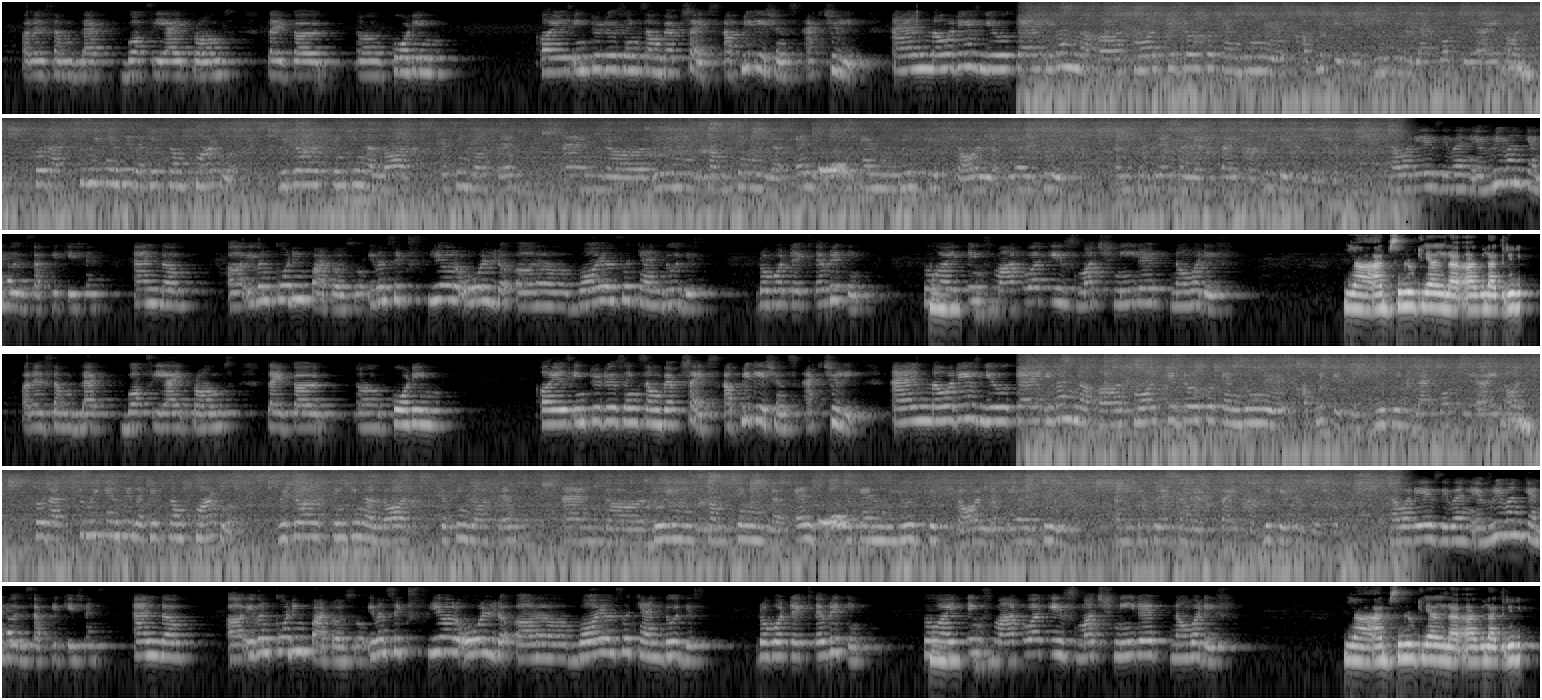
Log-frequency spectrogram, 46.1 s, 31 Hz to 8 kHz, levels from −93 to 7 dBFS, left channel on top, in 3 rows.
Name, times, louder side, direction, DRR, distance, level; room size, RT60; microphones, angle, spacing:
voice 1, 0.2-2.3 2.7-3.3 3.5-4.4 5.4-8.6 8.9-15.3 15.7-17.8 18.1-20.6 21.0-26.1 26.5-28.8 29.2-31.7 32.1-32.6 33.0-37.8 38.3-39.4 40.0-43.0 45.1-45.2, right 3 dB, 50° right, 7 dB, 1.6 m, -33 dB
sound 1, 10.1-29.4, right 1 dB, 80° right, 5.9 m, -36 dB
voice 2, 40.0-40.3 44.2-45.9, left 4 dB, 30° left, 15 dB, 0.4 m, -20 dB
15.0 x 8.9 x 4.6 m, 0.63 s
head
